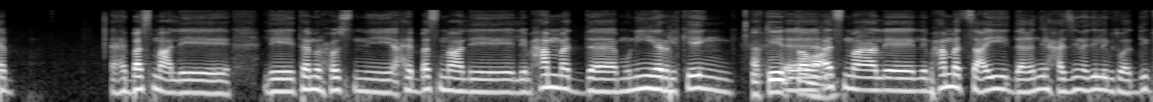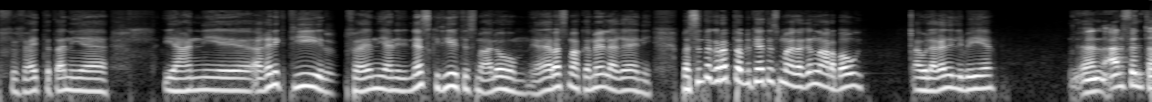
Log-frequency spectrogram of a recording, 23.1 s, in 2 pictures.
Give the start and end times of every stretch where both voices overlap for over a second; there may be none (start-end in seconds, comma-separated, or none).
none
